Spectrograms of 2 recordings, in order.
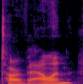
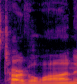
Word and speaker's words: Tar Valon: fairly early and so i always said tar vallen but it's tar valon if you listen to robert jordan he's wrong and actually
